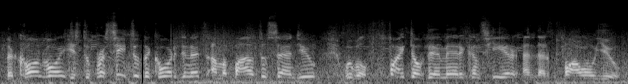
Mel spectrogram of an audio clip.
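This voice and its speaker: An actor playing a grave, dutiful Soviet major in a video game, speaking in sober, clipped military phrases. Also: male voice, a little high, fairly quick, dull audio, background noise, close to an everyday voice. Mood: commanding.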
